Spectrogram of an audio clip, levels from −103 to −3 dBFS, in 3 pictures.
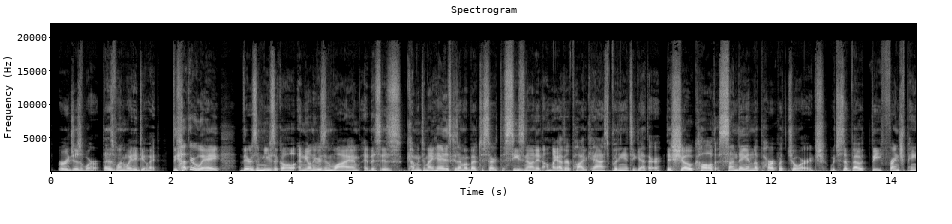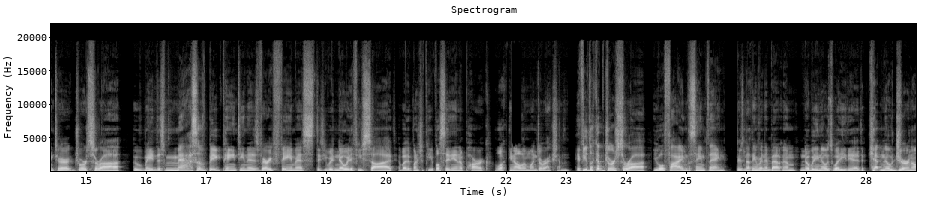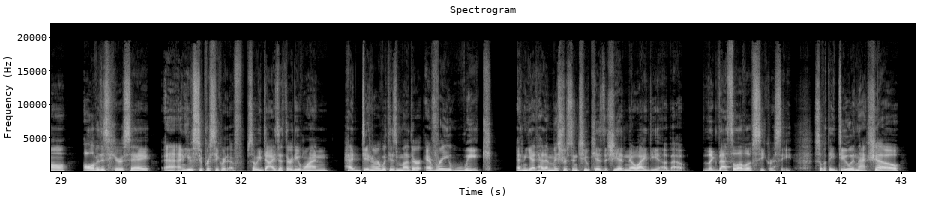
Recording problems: none

